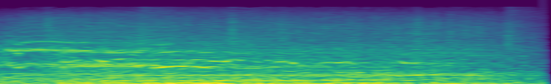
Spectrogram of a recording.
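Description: A car speeds away on a road, its engine loud and close with a steady roar and faint tire squeal carrying over the whole stretch.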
